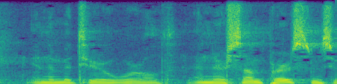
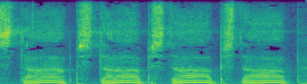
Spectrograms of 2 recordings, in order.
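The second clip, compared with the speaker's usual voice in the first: acted, very slow, stretched-out, pitched-up yelling; 6 semitones higher, 4 dB quieter than usual. Retelling how a lady came out and yelled at them, retelling a lady yelling. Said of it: "she started yelling at us".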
